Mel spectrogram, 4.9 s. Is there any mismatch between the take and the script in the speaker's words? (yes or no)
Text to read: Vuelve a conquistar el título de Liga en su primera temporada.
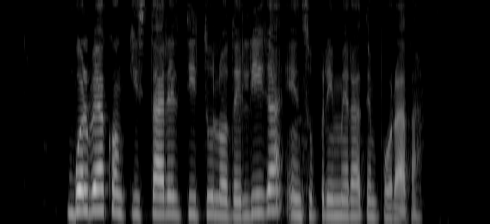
no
